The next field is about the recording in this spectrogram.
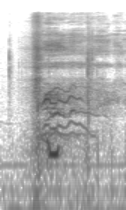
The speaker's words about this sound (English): The guy who coughed. Who coughed?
